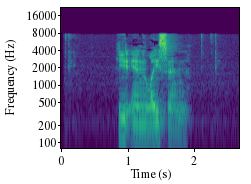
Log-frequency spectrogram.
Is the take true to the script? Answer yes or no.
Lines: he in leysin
yes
